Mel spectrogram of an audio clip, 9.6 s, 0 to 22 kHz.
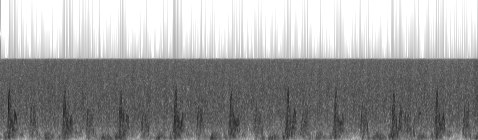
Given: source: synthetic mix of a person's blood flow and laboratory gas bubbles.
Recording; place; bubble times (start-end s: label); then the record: Doppler ultrasound of blood flow; precordium
8.23-8.46 s: bubbles
From the record:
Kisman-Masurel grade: 112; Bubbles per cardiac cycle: 1 to 2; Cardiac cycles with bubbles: 1 to 10%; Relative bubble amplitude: moderate (0.250 to 0.450); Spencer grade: 1 (occasional bubble signal discernible with the cardiac motion signal, with majority of cardiac periods free of bubbles); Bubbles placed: anywhere in the cardiac cycle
